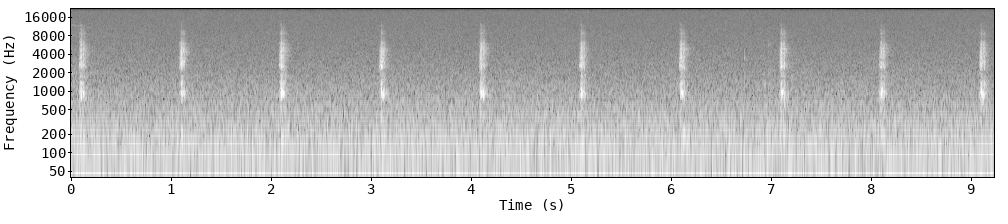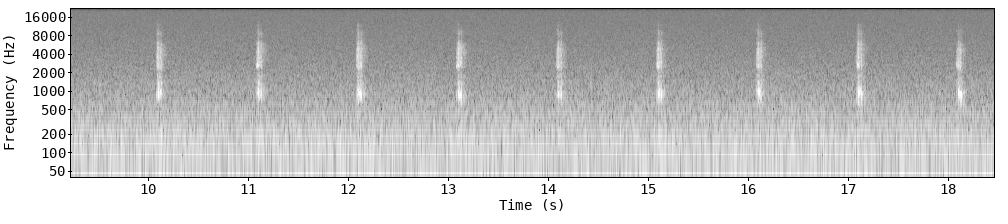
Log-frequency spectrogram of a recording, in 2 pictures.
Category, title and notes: Sound effects > Human sounds and actions
Steady ticking of a small clock, mechanical and rhythmic.
clock, foley, mechanical, tick, ticking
